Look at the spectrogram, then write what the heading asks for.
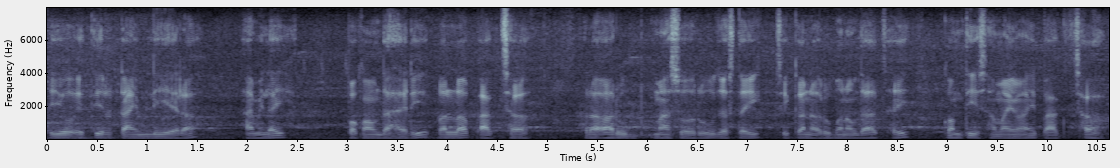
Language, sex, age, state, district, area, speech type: Nepali, male, 30-45, West Bengal, Darjeeling, rural, spontaneous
